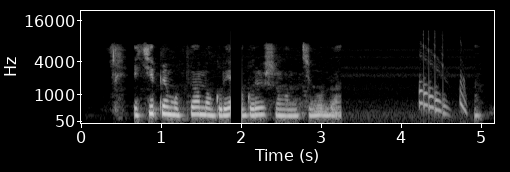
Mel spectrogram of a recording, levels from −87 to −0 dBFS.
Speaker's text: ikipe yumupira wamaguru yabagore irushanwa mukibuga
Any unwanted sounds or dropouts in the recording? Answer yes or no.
yes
